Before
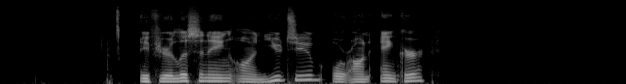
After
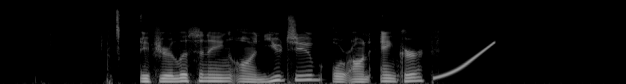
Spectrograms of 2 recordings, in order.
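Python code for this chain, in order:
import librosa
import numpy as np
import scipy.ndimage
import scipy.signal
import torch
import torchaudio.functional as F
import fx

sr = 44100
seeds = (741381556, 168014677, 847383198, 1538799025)

y = fx.env_lowpass_down(x, sr, base_hz=1300.0, full_db=-22.5)
y = fx.spec_paint(y, sr, seeds[0], shape='rise', start_s=4.33, length_s=0.62, low_hz=280.0, high_hz=2800.0, level_db=-32.0)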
